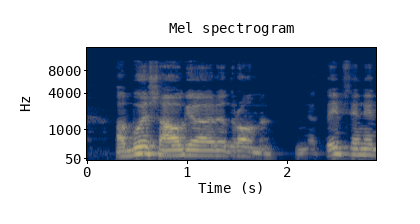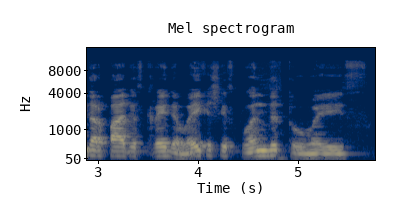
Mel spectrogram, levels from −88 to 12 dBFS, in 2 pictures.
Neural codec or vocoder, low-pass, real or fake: none; 10.8 kHz; real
